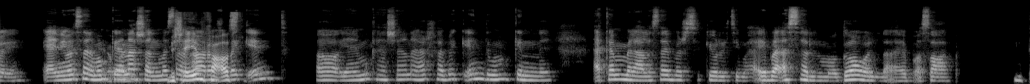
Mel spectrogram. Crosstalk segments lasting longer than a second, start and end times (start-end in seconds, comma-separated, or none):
1.0-2.5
